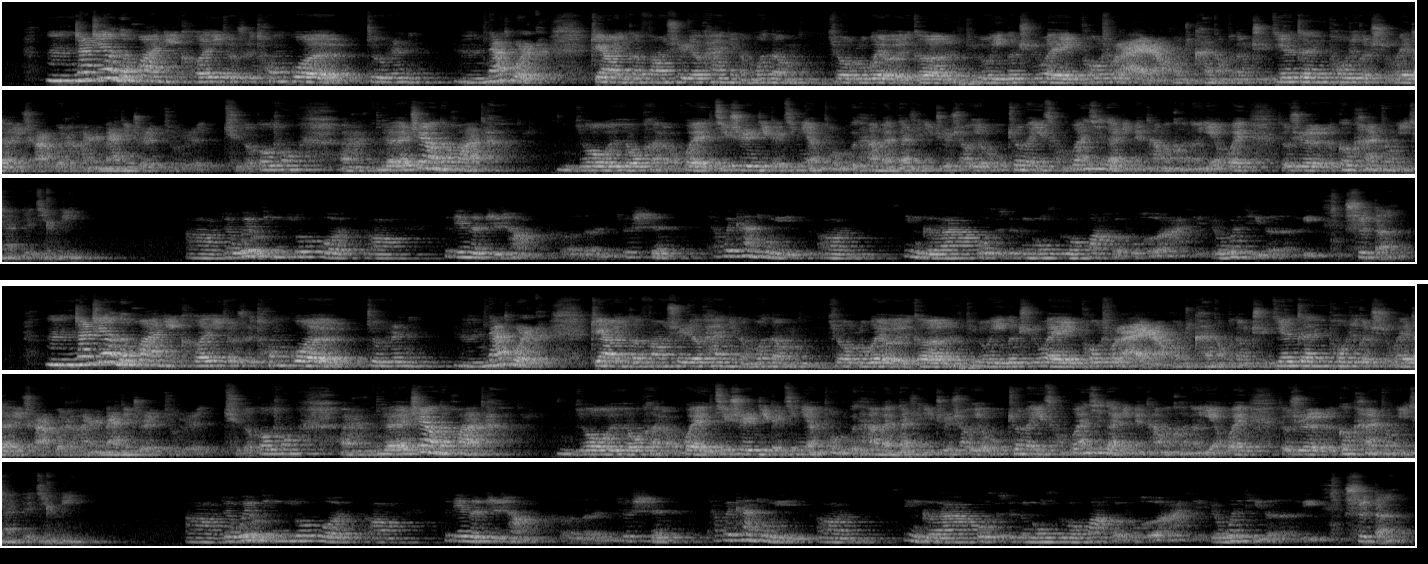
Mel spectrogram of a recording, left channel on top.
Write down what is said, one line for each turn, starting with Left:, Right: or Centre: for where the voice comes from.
Centre: 嗯，那这样的话，你可以就是通过就是嗯 network 这样一个方式，就看你能不能就如果有一个比如一个职位抛出来，然后你看能不能直接跟抛这个职位的 HR 或者 h i manager 就是取得沟通。嗯，你觉得这样的话，他你就有可能会，即使你的经验不如他们，但是你至少有这么一层关系在里面，
Right: 嗯
Centre: 他们可能也会就是更看重一下你的经历。
Right: 啊，对，我有听说过，嗯、这边的职场可能就是他会看重你，嗯、性格啊，或者是跟公司文化合不合啊，解决问题的能力。
Centre: 是的，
